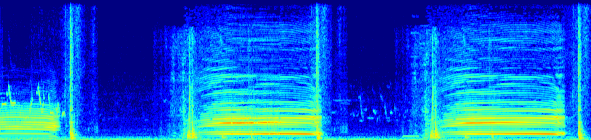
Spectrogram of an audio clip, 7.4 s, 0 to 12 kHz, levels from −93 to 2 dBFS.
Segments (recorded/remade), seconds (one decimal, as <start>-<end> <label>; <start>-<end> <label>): 0.0-1.4 recorded; 1.4-2.3 remade; 2.3-2.9 recorded; 2.9-3.5 remade; 3.5-4.3 recorded; 4.3-4.9 remade; 4.9-7.4 recorded

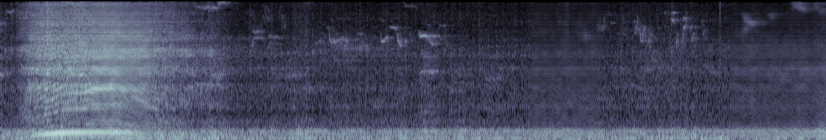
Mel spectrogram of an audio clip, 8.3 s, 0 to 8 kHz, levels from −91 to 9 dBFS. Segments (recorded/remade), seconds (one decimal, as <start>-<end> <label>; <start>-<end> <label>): 0.0-0.9 recorded; 0.9-1.5 remade; 1.5-5.3 recorded; 5.3-6.0 remade; 6.0-7.3 recorded; 7.3-8.3 remade

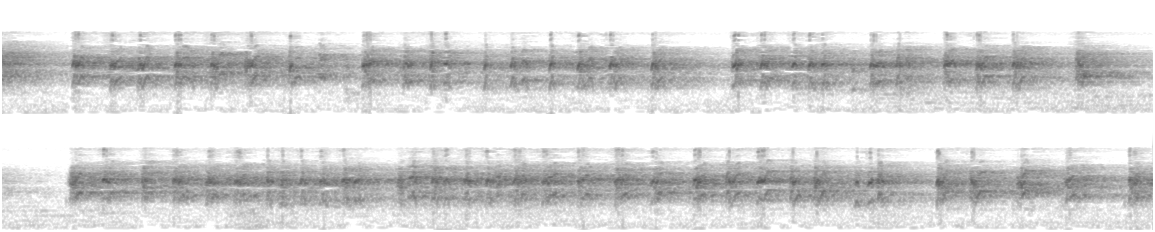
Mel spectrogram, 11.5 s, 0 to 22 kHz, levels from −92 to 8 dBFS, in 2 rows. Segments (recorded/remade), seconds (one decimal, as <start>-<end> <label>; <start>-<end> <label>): 0.0-6.5 recorded; 6.5-9.2 remade; 9.2-10.9 recorded; 10.9-11.5 remade

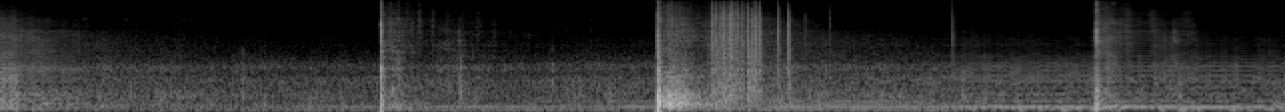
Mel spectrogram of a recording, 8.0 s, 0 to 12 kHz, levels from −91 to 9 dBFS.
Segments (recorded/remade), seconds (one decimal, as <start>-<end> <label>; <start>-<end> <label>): 0.0-0.5 remade; 0.5-6.0 recorded; 6.0-8.0 remade

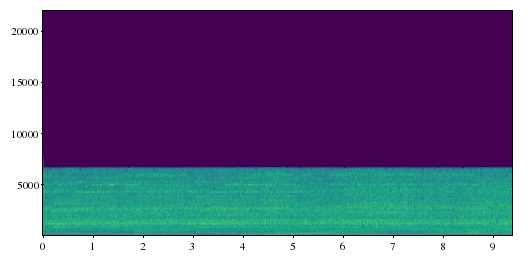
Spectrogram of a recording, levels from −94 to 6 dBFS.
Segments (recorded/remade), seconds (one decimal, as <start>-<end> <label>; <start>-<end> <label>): 0.0-9.4 recorded

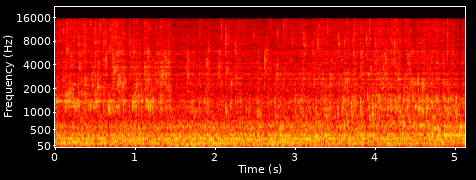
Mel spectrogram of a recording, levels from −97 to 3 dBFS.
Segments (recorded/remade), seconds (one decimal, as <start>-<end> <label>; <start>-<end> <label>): 0.0-2.3 remade; 2.3-4.1 recorded; 4.1-5.1 remade

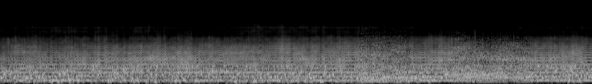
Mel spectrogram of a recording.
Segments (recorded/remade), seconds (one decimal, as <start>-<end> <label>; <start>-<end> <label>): 0.0-3.6 remade; 3.6-4.1 recorded; 4.1-4.5 remade; 4.5-5.3 recorded; 5.3-5.9 remade

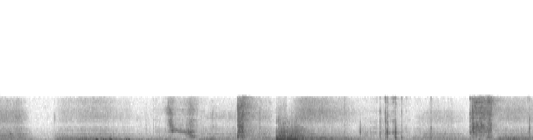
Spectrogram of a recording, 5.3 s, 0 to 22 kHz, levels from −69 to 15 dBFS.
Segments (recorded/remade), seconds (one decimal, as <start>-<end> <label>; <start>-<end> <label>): 0.0-0.5 remade; 0.5-1.2 recorded; 1.2-4.4 remade; 4.4-5.3 recorded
